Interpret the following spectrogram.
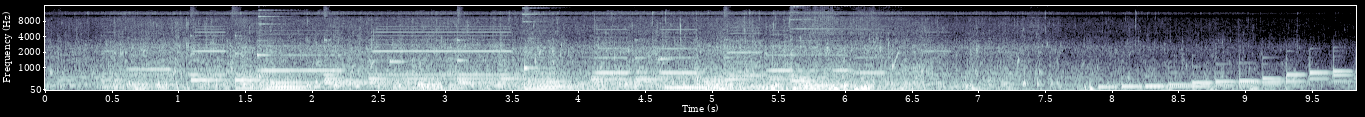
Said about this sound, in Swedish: Bruset från bogsvallet och... Ja, något det.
